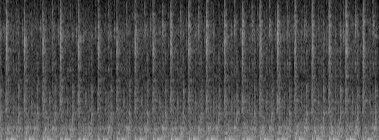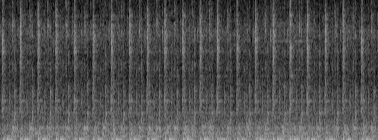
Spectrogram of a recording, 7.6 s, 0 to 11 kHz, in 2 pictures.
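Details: 2012 Royal Enfield Classic 350 single-cylinder idling with a steady thump and a sharp rapid ticking clatter riding on top, abnormal engine noise.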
